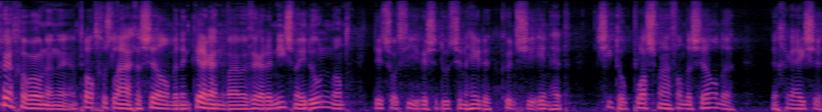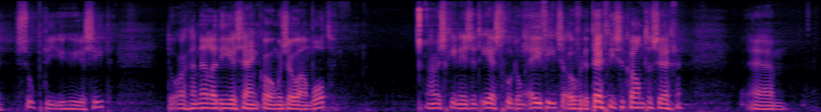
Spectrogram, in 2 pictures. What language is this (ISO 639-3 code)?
nld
